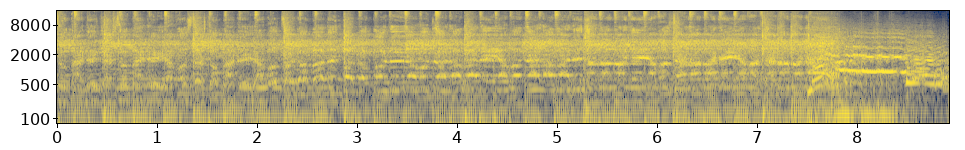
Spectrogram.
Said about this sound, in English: I love the shriek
